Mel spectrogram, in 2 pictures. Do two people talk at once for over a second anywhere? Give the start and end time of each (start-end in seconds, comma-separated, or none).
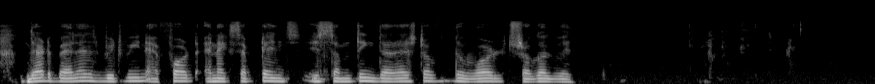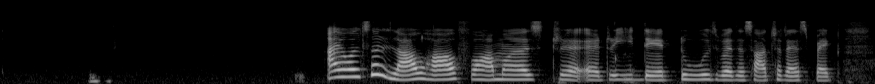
none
